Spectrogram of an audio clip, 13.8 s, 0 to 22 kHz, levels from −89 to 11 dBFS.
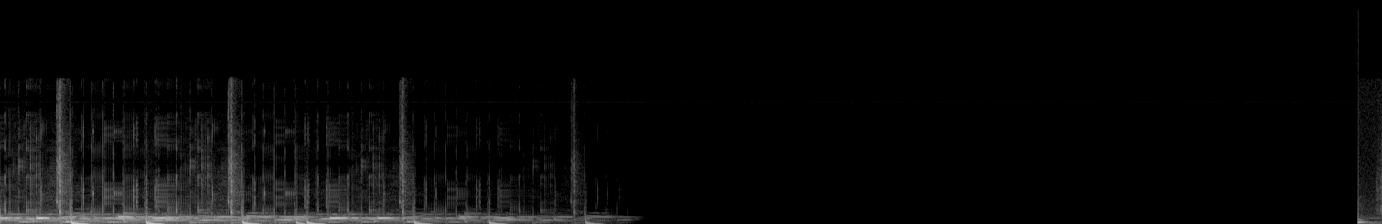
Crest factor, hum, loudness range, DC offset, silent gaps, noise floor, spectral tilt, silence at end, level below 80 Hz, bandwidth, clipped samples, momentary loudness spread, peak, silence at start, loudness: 20 dB; none; 17 LU; under 0.1%; none; -87 dBFS; -7 dB/octave; 0 s; -36 dBFS; 14.5 kHz; under 0.1%; 21 LU; -10 dBFS; 0 s; -26 LUFS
